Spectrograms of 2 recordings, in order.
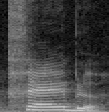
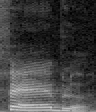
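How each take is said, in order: No difference in how they are said.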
